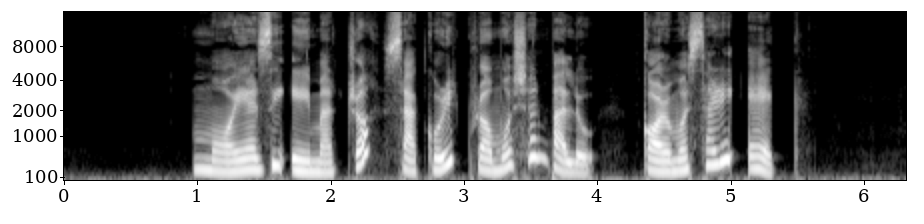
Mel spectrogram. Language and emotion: Assamese, happy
